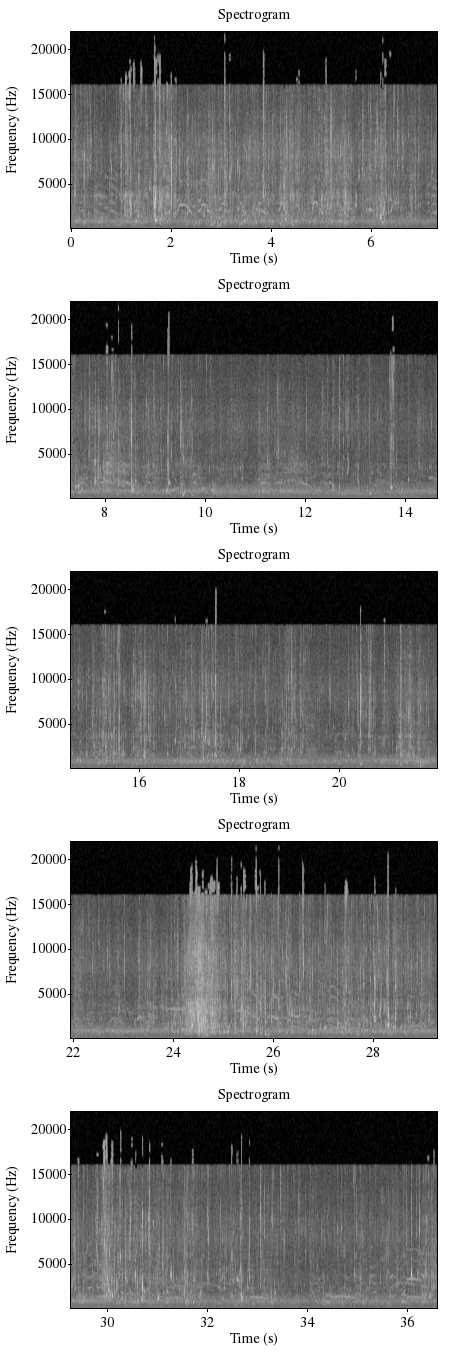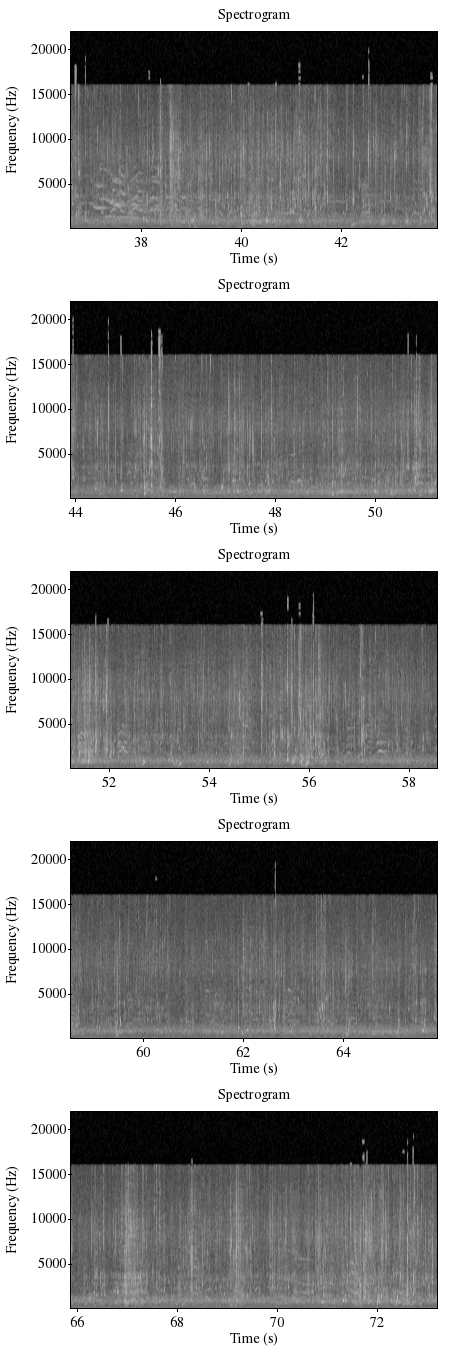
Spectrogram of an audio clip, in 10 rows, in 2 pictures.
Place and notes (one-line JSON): {"title": "Fisksätra Holme - Sur le bord de l'ïle", "date": "2013-04-30 13:34:00", "description": "Sur le bord de l'île, on entend toujours en fond les voitures. Parfois aussi des bateaux et régulièrement le train.", "latitude": "59.30", "longitude": "18.25", "altitude": "9", "timezone": "Europe/Stockholm"}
